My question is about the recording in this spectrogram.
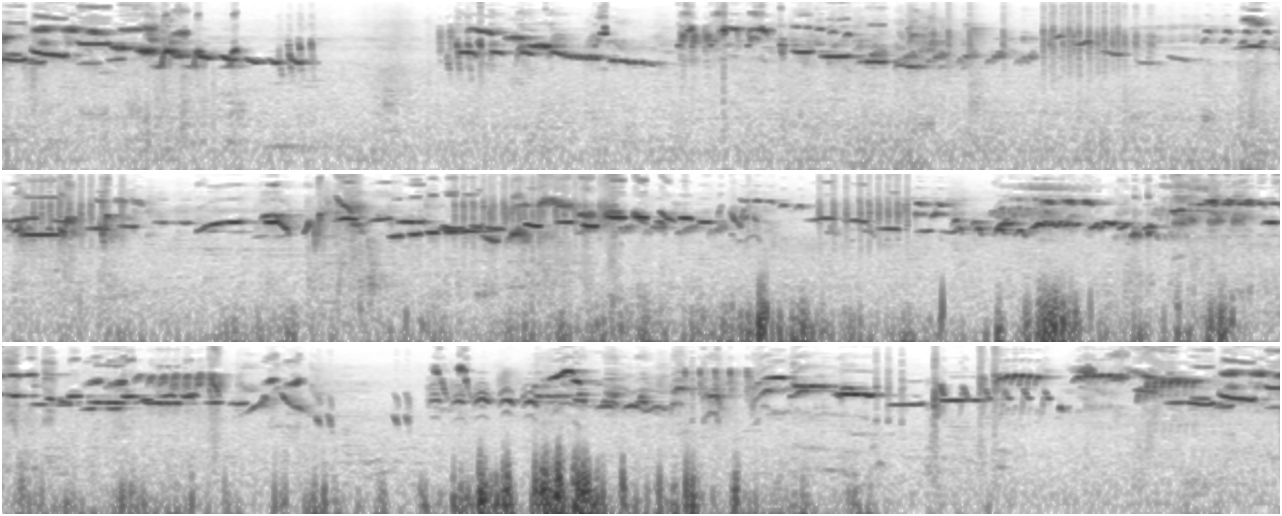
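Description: A caged tledekan laut, a blue flycatcher, singing fast, varied runs of high chirping notes with brief pauses. Dull fluttering sounds from the bird's wings in the cage come in through the middle stretch.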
